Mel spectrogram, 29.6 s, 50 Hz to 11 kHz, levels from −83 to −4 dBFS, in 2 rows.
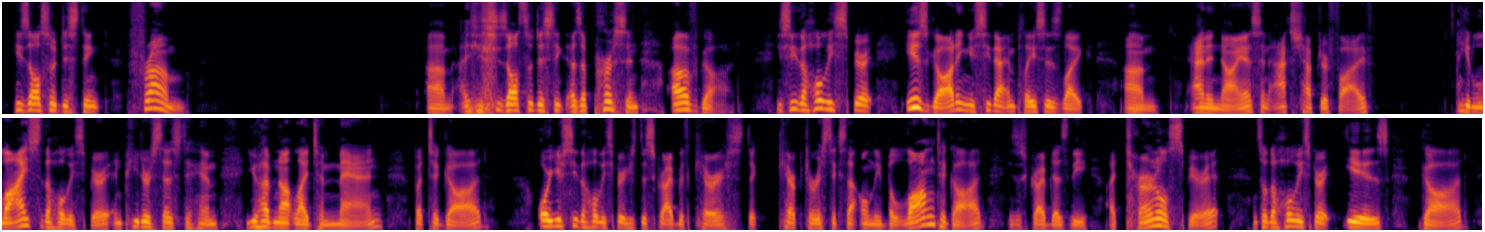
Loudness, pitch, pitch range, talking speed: -25 LUFS, 145 Hz, 120-170 Hz, 165 wpm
